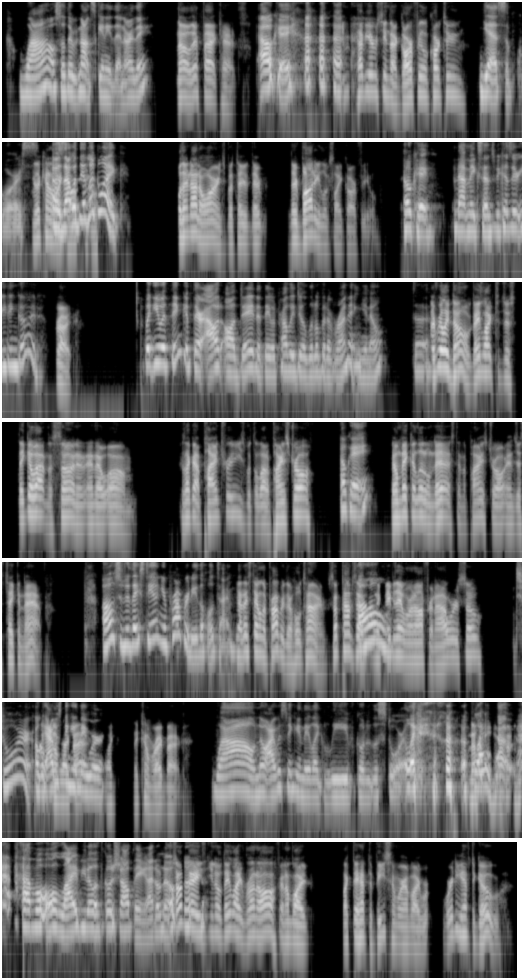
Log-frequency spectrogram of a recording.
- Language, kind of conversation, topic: English, unstructured, What should you consider before getting a pet?
- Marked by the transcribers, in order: laugh; tapping; other background noise; gasp; laughing while speaking: "Like like, have have a whole life, you know? Let's go shopping"; laughing while speaking: "No"; chuckle; laugh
